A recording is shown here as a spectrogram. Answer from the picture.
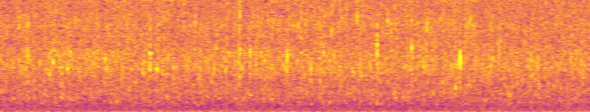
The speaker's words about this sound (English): Now look down at your feet, at the edge of the water, and step forward into the stream so that the water is running across the tops of your feet and around your ankles. Feel the coolness and the movement of the water.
